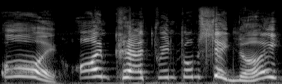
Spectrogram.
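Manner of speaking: put-on high, loud, drawn-out Australian accent. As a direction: put on a shrieky, over-the-top Australian accent. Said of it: "That's my Australian accent".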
